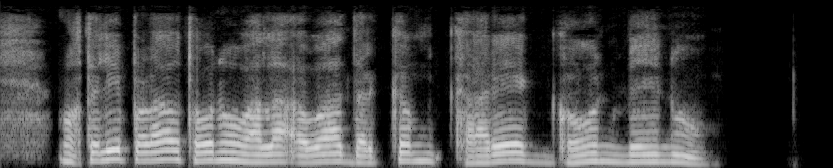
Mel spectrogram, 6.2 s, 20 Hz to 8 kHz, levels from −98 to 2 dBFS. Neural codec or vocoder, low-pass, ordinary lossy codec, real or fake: codec, 16 kHz, 8 kbps, FreqCodec, smaller model; 7.2 kHz; MP3, 64 kbps; fake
